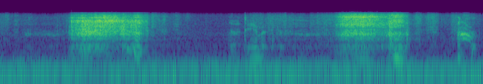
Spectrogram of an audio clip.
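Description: A man blows his nose loudly into a tissue.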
